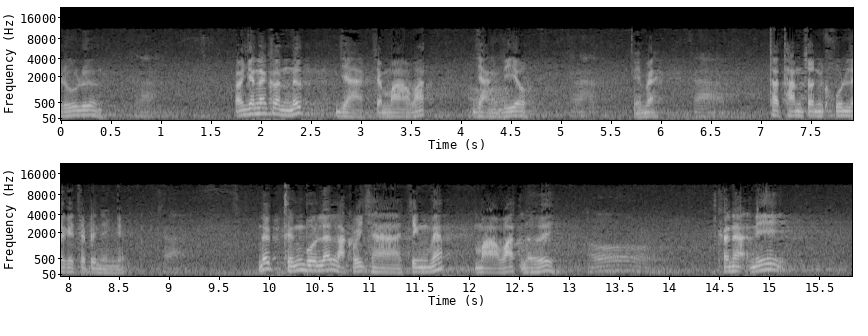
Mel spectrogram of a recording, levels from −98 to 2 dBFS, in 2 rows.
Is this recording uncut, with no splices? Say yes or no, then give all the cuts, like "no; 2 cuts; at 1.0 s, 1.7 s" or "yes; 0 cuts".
yes; 0 cuts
